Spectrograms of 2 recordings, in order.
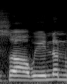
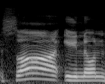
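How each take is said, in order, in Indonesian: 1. Konsonan di tengah itu bunyi w. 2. Konsonan di tengah itu hamzah. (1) "Belum pada tukar dia bunyi sawinun" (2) "dijadikan hamzah di sa'inun"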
